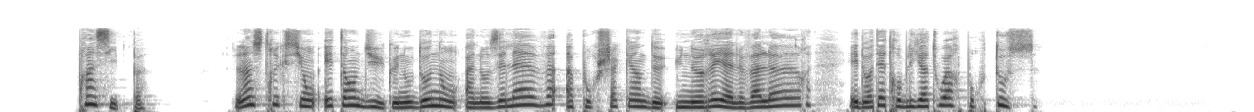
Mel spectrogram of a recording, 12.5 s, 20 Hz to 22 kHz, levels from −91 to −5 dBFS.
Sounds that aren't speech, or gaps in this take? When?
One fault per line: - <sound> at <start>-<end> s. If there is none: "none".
none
